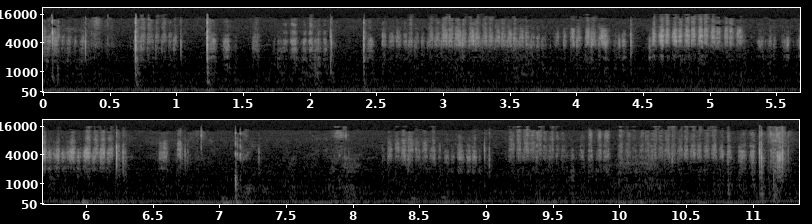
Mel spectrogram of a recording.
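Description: A marker squeaks and scratches on paper in short strokes.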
